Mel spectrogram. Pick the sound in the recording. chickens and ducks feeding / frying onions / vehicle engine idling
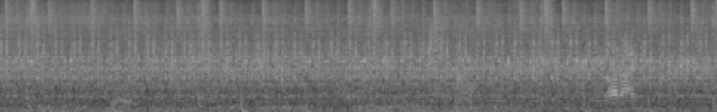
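vehicle engine idling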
